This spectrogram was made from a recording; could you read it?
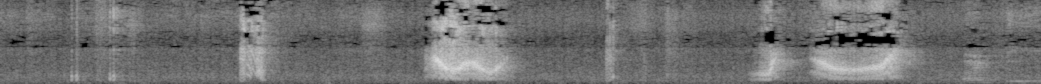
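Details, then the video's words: Talking Indian ringneck parakeet kept as a pet, giving soft clicks, then drawn-out harsh wavering screeches, with a brief low tone at the end. "Talking cute Parrot"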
